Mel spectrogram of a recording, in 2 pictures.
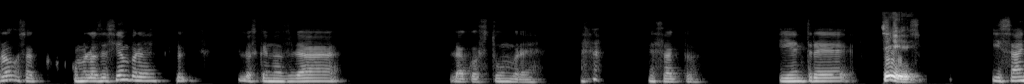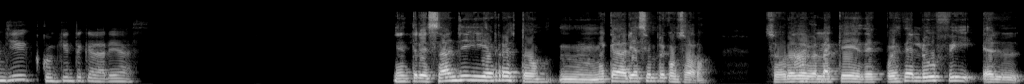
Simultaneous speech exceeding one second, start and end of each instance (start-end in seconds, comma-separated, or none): none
